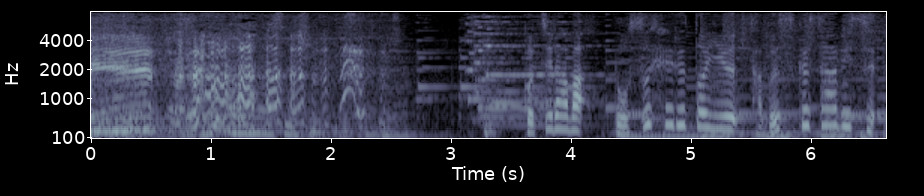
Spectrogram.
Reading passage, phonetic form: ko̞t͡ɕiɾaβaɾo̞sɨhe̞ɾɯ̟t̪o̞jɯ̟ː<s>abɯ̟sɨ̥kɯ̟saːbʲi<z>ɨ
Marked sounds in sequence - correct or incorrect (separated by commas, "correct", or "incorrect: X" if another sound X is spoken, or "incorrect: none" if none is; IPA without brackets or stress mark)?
correct, incorrect: s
